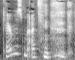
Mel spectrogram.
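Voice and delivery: high-pitched mock Cockney; Cockney accent. Shown as a demonstration. Host teasing a Cockney impression, high mock Cockney. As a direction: put on a squeaky Cockney. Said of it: "I was about to do a Cockney".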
